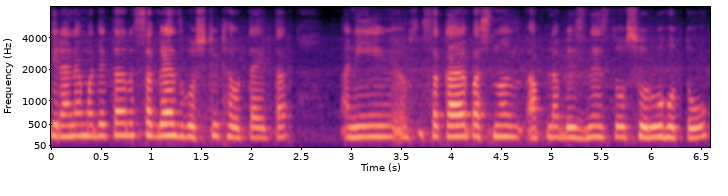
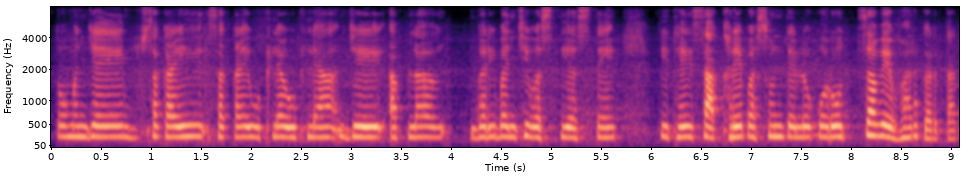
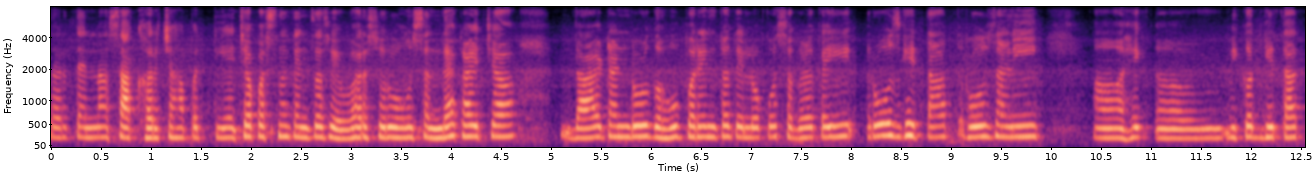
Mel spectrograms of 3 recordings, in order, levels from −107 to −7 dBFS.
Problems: constant background noise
